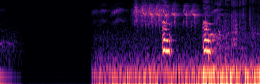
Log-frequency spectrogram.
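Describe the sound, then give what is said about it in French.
A dog that has got out of the yard again barks twice, about a second apart, over a noisy outdoor background with birds chirping. A short stretch of silence comes before the scene begins. “Le chien est encore sorti de la cour!”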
